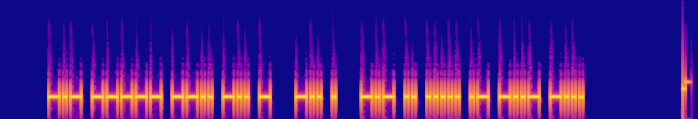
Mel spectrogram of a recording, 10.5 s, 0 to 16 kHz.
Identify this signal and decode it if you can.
Morse code, heard as a keyed tone, about 22 wpm, 700 Hz. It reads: K0ZDT DE KI5AXB
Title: USA Callsign DE Callsign 22wpm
